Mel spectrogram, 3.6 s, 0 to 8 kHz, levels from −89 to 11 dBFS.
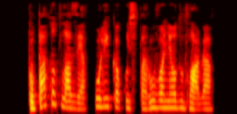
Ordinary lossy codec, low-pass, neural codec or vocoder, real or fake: MP3, 32 kbps; 7.2 kHz; codec, 16 kHz in and 24 kHz out, 2.2 kbps, FireRedTTS-2 codec; fake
